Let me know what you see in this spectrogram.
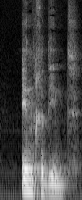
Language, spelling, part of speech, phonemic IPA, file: Dutch, ingediend, verb, /ˈɪŋɣəˌdint/, Nl-ingediend.ogg
- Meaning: past participle of indienen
